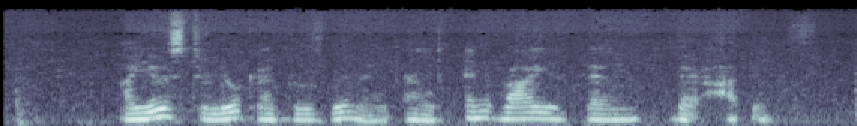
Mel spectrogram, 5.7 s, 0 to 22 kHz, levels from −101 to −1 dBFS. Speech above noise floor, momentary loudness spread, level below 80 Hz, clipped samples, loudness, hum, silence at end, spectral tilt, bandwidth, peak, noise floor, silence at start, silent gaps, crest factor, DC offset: 26 dB; 12 LU; -50 dBFS; under 0.1%; -22 LUFS; none; 0.3 s; -6 dB/octave; 16.5 kHz; -6 dBFS; -48 dBFS; 0.1 s; none; 16 dB; under 0.1%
